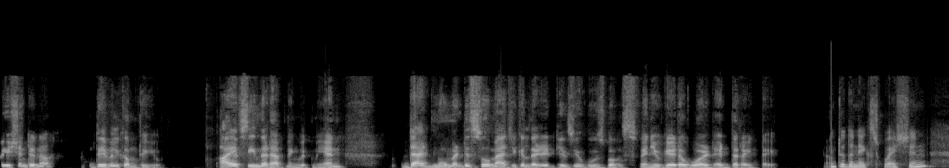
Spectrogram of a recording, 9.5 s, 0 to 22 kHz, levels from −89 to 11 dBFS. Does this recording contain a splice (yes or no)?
yes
